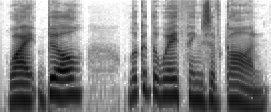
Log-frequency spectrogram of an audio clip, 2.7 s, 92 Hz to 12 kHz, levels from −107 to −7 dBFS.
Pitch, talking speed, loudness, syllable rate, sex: 170 Hz, 200 wpm, -18 LUFS, 4.3 syllables/s, male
